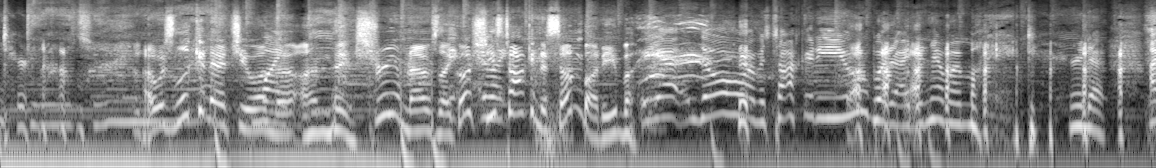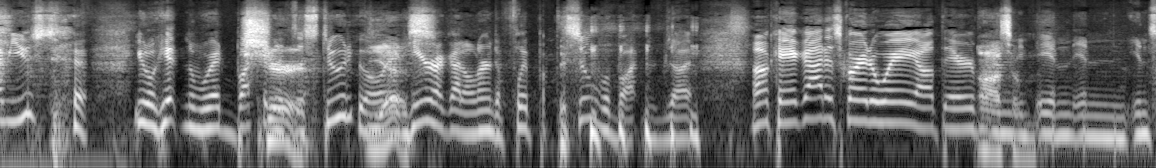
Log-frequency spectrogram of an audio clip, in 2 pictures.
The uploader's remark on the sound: LIVE from the State Fair!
